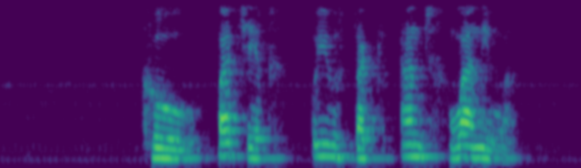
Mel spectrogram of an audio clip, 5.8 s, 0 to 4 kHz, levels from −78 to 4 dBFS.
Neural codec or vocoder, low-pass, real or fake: none; 3.6 kHz; real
